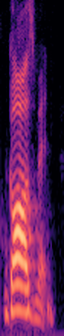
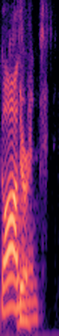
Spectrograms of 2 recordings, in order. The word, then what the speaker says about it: Gausman: Kevin Ga- Gossman, Goss- Gausman. There's three ten ways to pronounce this name. Kevin Gausman.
